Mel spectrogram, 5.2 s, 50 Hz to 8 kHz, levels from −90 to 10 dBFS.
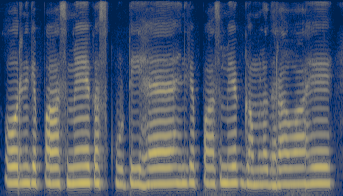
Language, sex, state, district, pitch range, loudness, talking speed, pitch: Hindi, female, Uttar Pradesh, Saharanpur, 235-250 Hz, -16 LUFS, 175 wpm, 245 Hz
